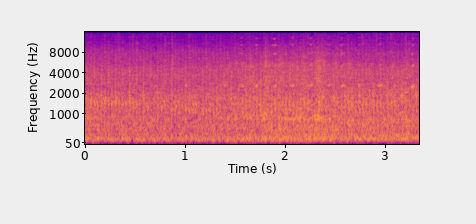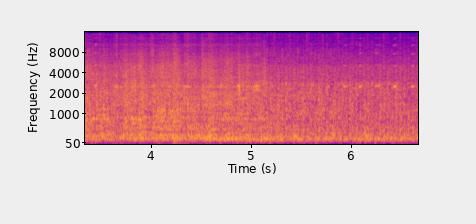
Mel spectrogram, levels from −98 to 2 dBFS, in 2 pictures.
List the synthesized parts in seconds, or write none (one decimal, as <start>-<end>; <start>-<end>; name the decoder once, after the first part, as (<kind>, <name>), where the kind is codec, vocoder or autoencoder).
3.6-5.1 (codec, SNAC)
